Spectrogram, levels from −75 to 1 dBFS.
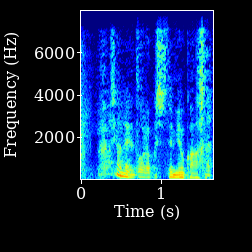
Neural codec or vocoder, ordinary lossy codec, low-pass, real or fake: codec, 16 kHz in and 24 kHz out, 0.6 kbps, FocalCodec, streaming, 4096 codes; Opus, 24 kbps; 7.2 kHz; fake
